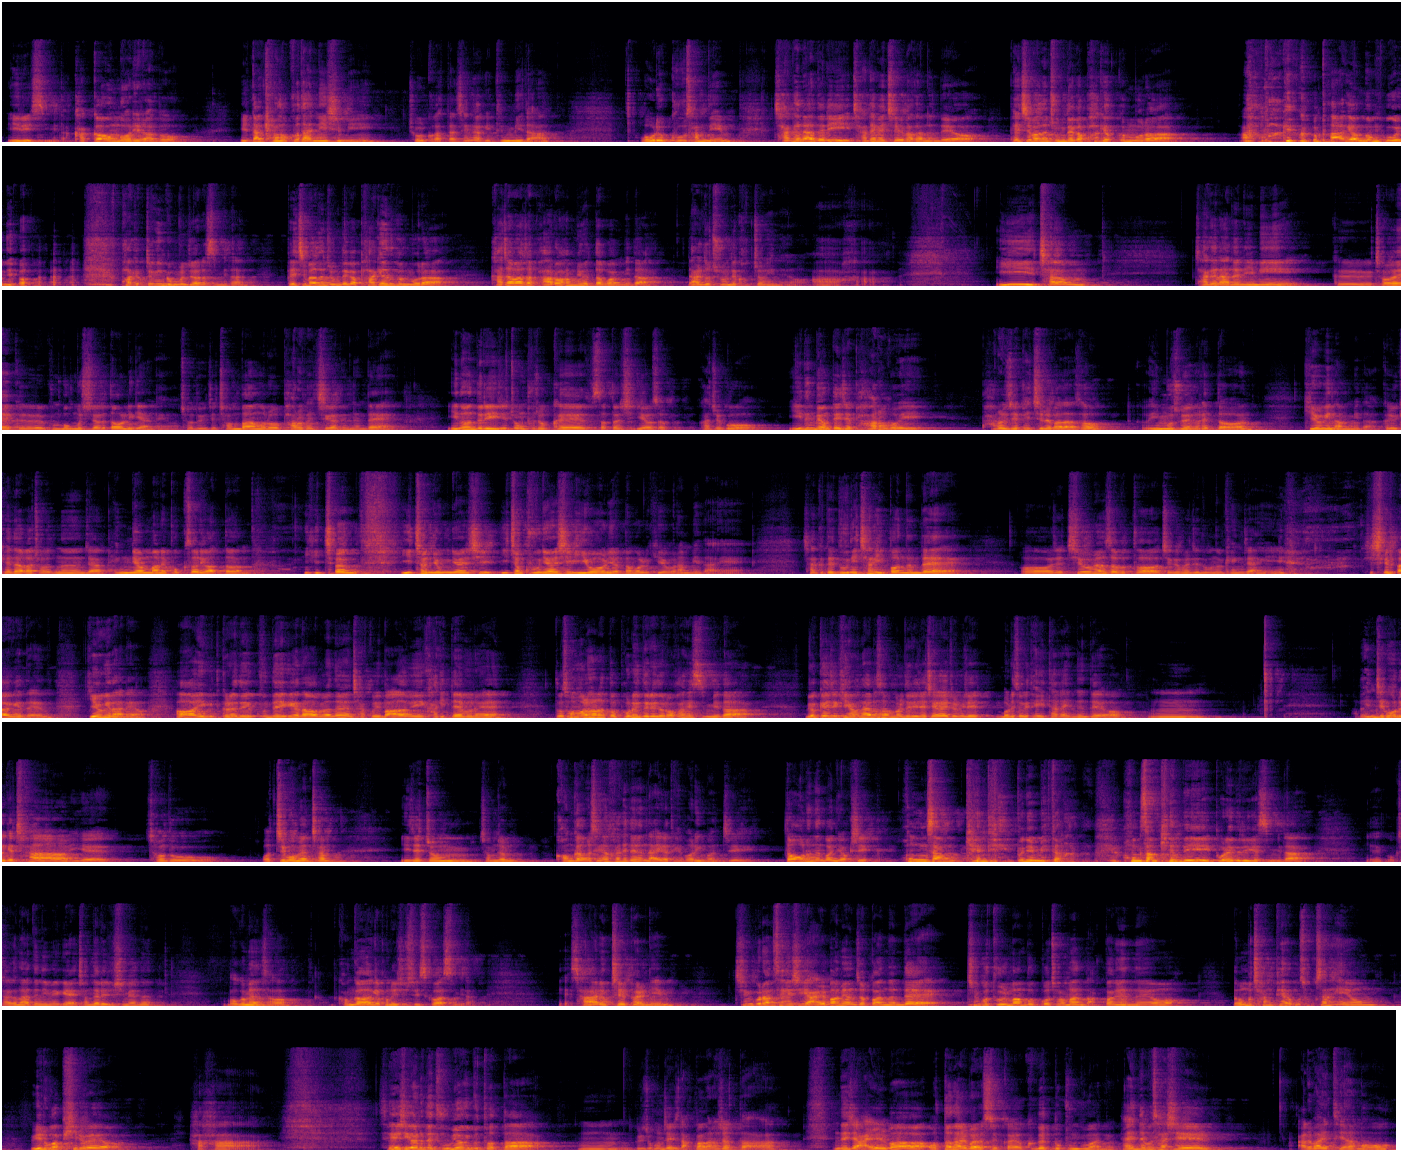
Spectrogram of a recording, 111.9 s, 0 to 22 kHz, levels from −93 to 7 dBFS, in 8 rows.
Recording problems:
room echo; slight; dies away in 0.7 s
off-mic speech; somewhat distant

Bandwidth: 16 kHz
